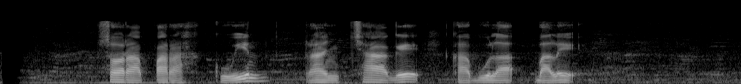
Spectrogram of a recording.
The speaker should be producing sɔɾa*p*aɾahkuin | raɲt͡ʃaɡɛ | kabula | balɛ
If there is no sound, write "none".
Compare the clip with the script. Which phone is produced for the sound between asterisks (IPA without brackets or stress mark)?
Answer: p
